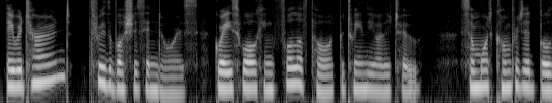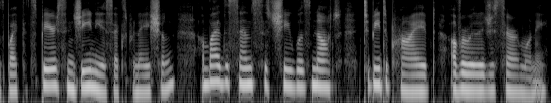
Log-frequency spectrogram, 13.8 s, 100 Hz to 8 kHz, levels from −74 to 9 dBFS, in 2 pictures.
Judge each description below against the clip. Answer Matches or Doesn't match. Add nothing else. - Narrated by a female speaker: Matches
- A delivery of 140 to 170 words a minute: Matches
